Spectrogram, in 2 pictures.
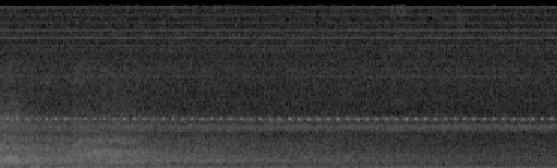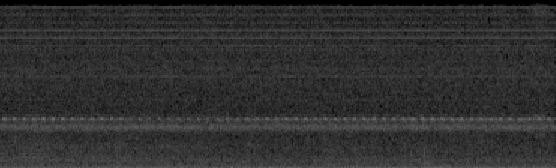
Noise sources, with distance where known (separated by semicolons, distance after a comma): car horn, far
